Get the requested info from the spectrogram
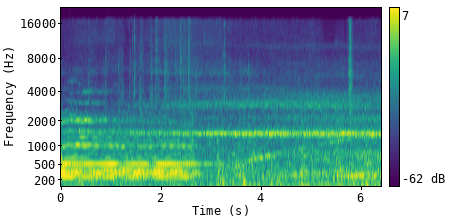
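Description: Railway station departure melody (hassha melody) playing on the platform, a chiming tune that ends about halfway through. A steady high tone carries on after it.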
